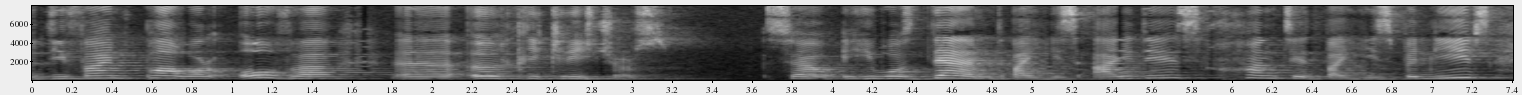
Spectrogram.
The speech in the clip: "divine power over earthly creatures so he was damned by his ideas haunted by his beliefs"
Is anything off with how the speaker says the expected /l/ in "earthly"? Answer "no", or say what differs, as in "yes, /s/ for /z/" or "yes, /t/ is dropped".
no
